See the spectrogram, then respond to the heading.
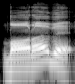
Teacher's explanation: Ada qalqalah pada huruf ba di tengah kalimah sughra.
